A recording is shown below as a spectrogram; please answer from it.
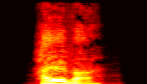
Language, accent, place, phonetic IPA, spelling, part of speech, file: German, Germany, Berlin, [ˈhalvɐ], Halver, proper noun, De-Halver.ogg
- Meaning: a town in North Rhine-Westphalia, Germany in the Sauerland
